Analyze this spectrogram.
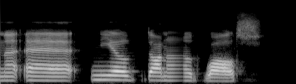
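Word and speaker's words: Neale Donald Walsch: Okay, also es gibt 2, aber eins ist für mich das absolute Lieblingsbuch ist Gespräche mit Gott von Neil Donald Walsh. Ich glaube, so spricht man ihn aus.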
